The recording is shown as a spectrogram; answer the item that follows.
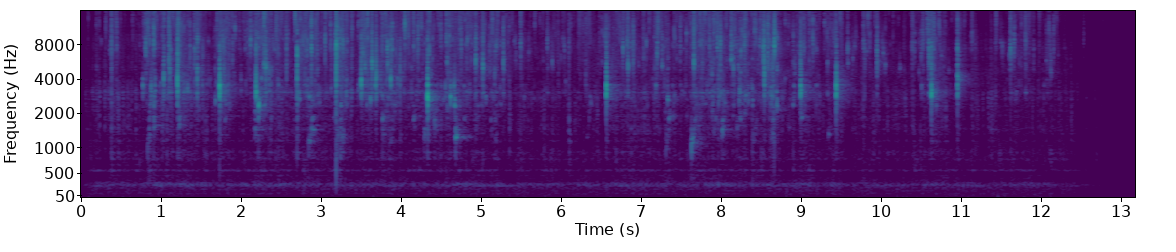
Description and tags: Sound of urination - Number 1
